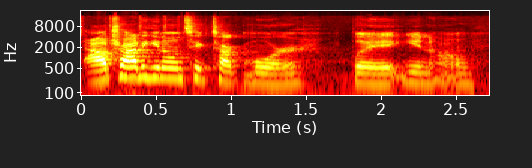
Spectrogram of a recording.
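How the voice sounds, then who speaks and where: Young Southern woman, North Carolina accent, congested, chatty livestream host, mid-pitched. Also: normal speed. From Raleigh, North Carolina. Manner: chatty, talks straight to her viewers. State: congested, stuffy nose. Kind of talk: casual livestream chat.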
